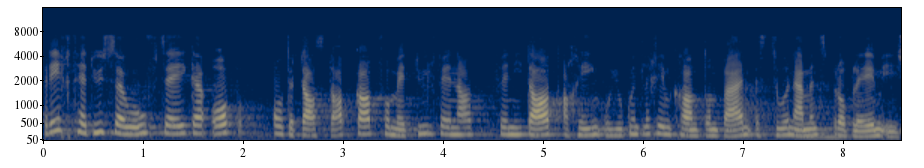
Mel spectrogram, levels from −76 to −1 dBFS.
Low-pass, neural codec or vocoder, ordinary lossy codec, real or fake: 7.2 kHz; none; none; real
